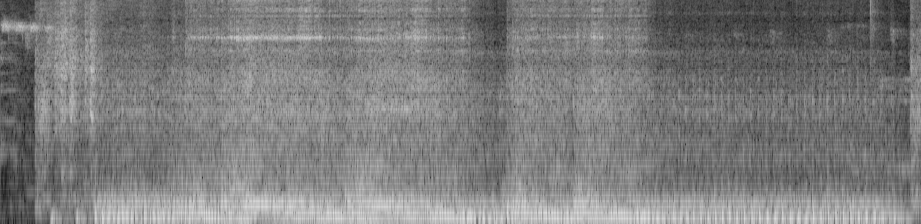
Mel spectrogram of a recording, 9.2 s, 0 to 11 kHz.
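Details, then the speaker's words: Bajaj Pulsar RS200 BS6 at about 204 km, started after cleaning the fuel pump filter to cure missing: starts at once and settles into a steady, even single-cylinder beat with no misses, cutting or power loss. "നമുക്ക് നിലവിൽ power കാര്യങ്ങളഒന്നും ലോസും കാര്യങ്ങള ഒന്നും കാണുന്നില്ല കറക്റ്റ്ആണ് ഏത് pump work ചെയ്യുന്ന കറക്റ്ാണ് filter clean ചെയ്തപ്പോൾ"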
